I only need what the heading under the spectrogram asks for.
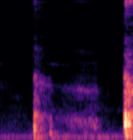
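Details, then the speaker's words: Woman hawking up thick phlegm into a bowl in the morning: two short cough bursts with a throaty, hawking quality between them; productive cough bringing up phlegm. "पूरा मोटा कफ निकल रहा है गाइस। देख सकते हो इतना कफ जमा हो गया है।"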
